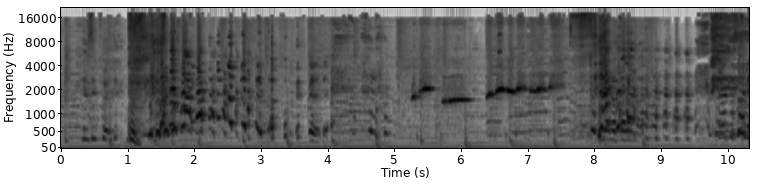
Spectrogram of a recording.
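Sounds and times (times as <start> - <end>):
speech: 0.3 - 2.1
laughter: 0.4 - 5.0, 7.7 - 10.3
person whistling a short lilting tune: 5.2 - 7.6.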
